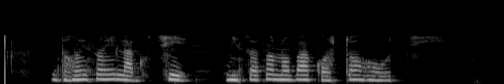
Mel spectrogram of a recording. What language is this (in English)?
Odia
